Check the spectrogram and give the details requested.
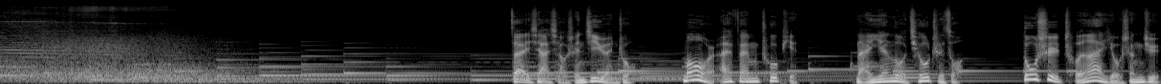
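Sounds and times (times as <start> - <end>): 
airplane cabin engine drone: 0.0 - 3.1
speech: 5.1 - 11.6.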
